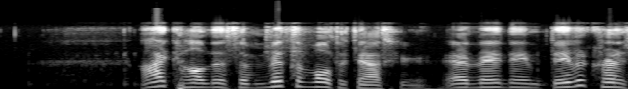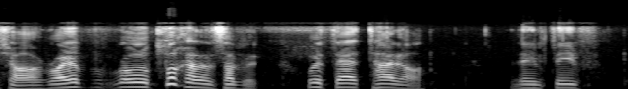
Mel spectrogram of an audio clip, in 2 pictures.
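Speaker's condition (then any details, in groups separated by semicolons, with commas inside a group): Traumatic brain injury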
